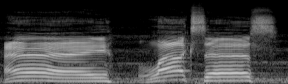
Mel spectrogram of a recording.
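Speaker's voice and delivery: high, loud, drawn-out hail; eager long-distance call. Acted. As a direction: holler a name to find someone hiding. Friend calls out for Luxus.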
